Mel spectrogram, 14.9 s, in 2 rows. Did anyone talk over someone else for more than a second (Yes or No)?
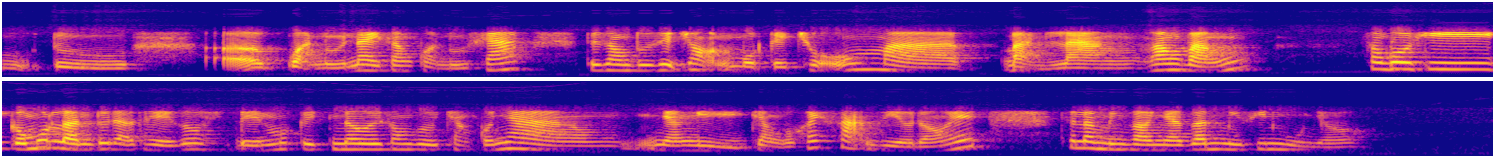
No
